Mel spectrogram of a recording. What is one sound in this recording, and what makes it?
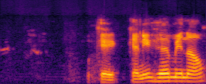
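A man talks over an online call.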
